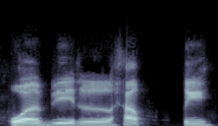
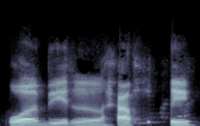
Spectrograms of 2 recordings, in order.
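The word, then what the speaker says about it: وبالحق: Nah, itu yang ya kita pelan bacanya. Wabilhaqqi itu asalnya ya. wabil haqqi.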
